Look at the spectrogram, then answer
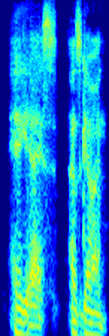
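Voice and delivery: lightly voiced salesman, pitched low. Store clerk greeting his own friend, salesman voice. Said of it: "he was using his salesman voice".

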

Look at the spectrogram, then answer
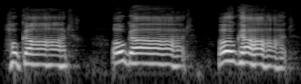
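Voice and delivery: mock worried moaning to God; mock fretful prayer. Preacher mocking a worrier's anxious prayer, lightly whining. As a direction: whine it like a fretting owl. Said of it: "you sound like an owl".

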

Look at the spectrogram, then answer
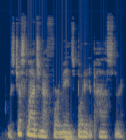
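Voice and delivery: ordinary delivery

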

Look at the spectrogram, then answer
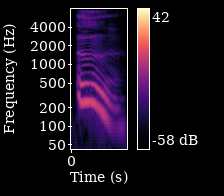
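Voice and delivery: short, punchy "uh" to show roughness; rough grunt. Shown as a demonstration. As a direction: demonstrate a rough accent with one grunt. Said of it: "speaks very, like, rough".

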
